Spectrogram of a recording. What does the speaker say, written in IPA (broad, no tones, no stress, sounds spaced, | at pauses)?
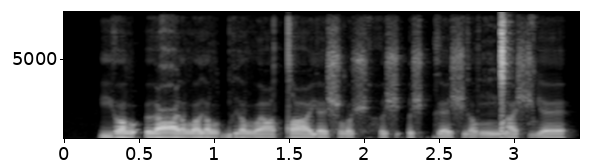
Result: j ə lˠ ʔ ɘ ʕ i lˠ i lˠ b i lˠ j ʏ tˤ ɨ j ɛ ʃ lˠ ʏ ʃ h ə ʃ ʔ ə ʃ k ɛ ʃ i lˠ ŋ͡ǀ a ʃ ʎ ɛ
